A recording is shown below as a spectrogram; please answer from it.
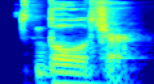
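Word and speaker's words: Boelter: Look at that, Vance Boatler. In case you're wondering if that's forged or fraudulent, here's the official documents of the Secretary of State of Minnesota. Here it is. Vance Bolcher. Bolcher.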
